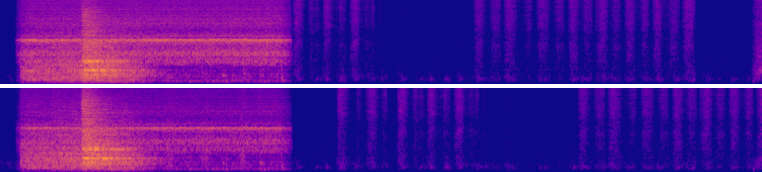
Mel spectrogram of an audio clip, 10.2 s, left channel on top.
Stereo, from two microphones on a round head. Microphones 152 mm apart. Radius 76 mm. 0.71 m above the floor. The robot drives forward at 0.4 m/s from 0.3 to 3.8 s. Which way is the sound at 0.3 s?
80° right.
